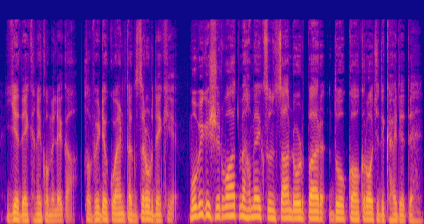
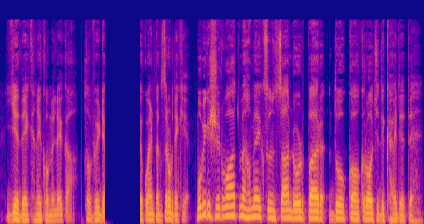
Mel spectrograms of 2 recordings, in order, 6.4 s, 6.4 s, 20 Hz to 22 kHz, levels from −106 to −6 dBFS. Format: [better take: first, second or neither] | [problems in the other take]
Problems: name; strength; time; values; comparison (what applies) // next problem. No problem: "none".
first | audio freezing; at 1.5 s for 0.5 s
